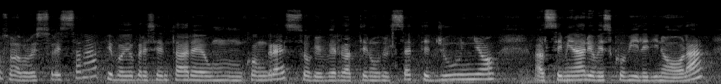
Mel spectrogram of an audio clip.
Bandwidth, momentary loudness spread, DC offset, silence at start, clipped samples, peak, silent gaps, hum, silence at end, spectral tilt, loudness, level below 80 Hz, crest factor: 14 kHz; 7 LU; under 0.1%; 0 s; under 0.1%; -6 dBFS; none; none; 0 s; -4.5 dB/octave; -26 LUFS; -50 dBFS; 20 dB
